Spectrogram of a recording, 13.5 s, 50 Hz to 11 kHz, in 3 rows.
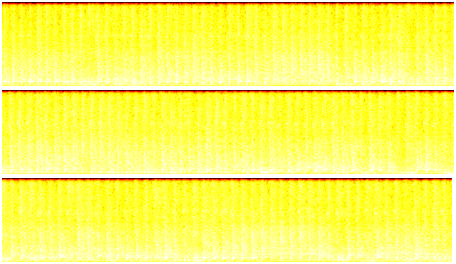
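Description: CYMA M86A metal-gearbox electric airsoft AK-47 firing on full automatic in one long unbroken burst, a fast even run of shots, with the BBs striking a cardboard target.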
